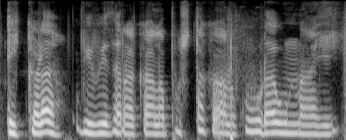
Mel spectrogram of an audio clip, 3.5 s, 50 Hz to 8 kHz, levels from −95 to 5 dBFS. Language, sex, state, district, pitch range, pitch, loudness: Telugu, male, Telangana, Hyderabad, 190-225 Hz, 205 Hz, -16 LUFS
